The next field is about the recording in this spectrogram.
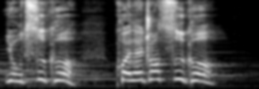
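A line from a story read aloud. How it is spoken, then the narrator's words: Startled shout. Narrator (Chinese): 国王脖子一凉，不禁大喊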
